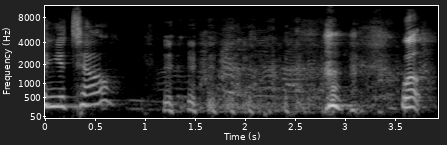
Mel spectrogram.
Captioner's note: everyone laughs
